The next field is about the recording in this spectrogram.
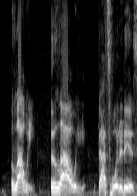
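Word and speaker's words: Illaoi: played ELO Elio how the hell do you pronounce her name elaoi Eli that's what it is isn't it it's elaoi all right yes thank you Joe so I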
